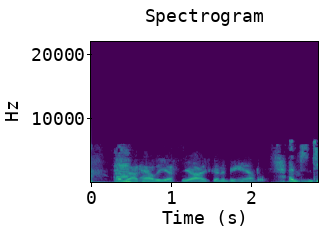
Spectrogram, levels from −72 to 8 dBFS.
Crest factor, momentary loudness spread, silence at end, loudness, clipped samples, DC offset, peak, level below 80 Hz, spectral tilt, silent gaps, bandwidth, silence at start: 16 dB; 8 LU; 0 s; -27 LUFS; under 0.1%; under 0.1%; -10 dBFS; -44 dBFS; -4 dB/octave; none; 7 kHz; 0 s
